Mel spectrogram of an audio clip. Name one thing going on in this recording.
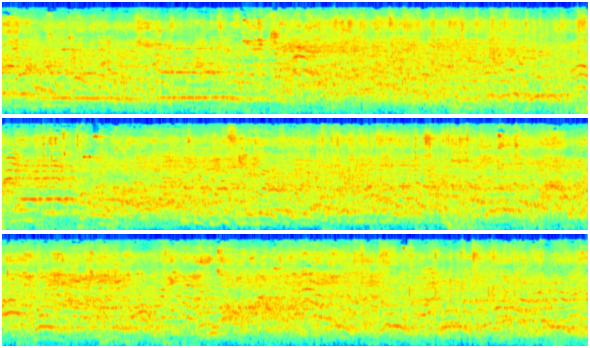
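A crowd in a large echoing gym cheers and chatters throughout.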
